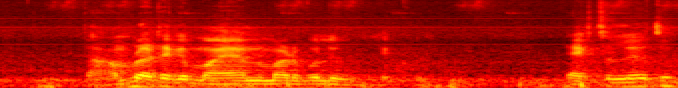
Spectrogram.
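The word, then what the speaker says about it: Myanmar: স্থবিরবাদ বা বিভাজ্যবাদ বহির্ভারতে প্রসারিত হয় এখনো শ্রীলঙ্কা মায়ানমার মায়ানমার আমরা বলি বটে কিন্তু একচুয়াল প্রোনাউন্সিয়েশন মিয়ানমার তো ওরা মানে আমরা যেমন মানে ভারতকে ইন্ডিয়া বলি ইংরেজিতে তো মিয়ানমার শব্দটা কাইন্ড অফ মানে ইংরেজি ভার্সন ওরা নিজেদের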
